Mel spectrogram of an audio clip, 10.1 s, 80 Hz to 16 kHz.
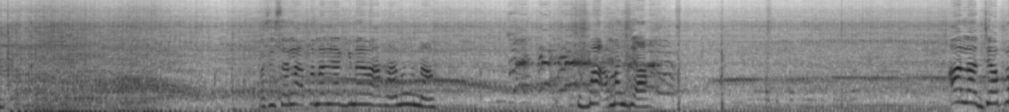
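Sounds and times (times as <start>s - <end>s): small motorcycle engine running: 0.0s - 10.0s.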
